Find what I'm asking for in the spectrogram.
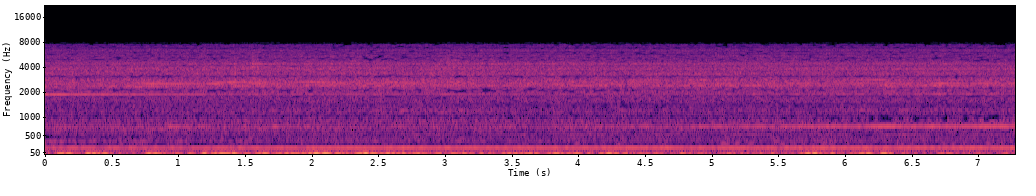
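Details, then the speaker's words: Three-stage stepped-coil generator test on a draining battery: an 11-ohm resistive load is removed and the rotor spins up, steady electrical hum and whir creeping higher as RPM rises. "take this load off the earth field do it just yet you're too close now watch the RPM go up and the current go"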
